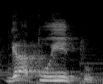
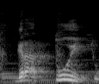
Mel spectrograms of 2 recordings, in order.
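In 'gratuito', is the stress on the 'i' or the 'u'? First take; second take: i; u. First: The stress falls on the 'i', split from 'u'. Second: The stress falls on 'u', with 'ui' joined. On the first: The speaker calls it wrong. "Nunca gratuito" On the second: The speaker calls it right. "Fala a segunda sílaba junto"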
